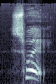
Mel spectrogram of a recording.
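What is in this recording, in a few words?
"sui", Mandarin Chinese, fourth tone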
